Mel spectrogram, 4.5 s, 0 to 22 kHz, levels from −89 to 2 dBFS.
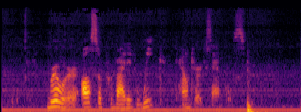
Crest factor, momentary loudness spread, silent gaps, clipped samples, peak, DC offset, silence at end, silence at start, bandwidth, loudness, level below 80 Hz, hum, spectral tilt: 22 dB; 24 LU; none; under 0.1%; -2 dBFS; under 0.1%; 0 s; 0.05 s; 16 kHz; -23 LUFS; -38 dBFS; none; -7 dB/octave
